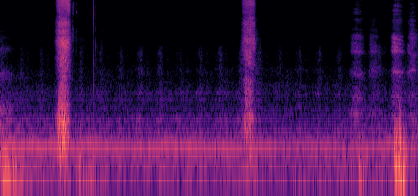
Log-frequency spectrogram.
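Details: Allergy sufferer setting off sneezes with a new chickpea-type tickle trigger: three loud sneezes, each after a brief build-up; allergic sneezing.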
